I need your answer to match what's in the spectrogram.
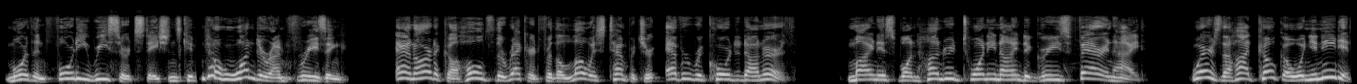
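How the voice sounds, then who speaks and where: Playing a cheerful young video game field agent who loves joking about gadgets and the cold, this man sounds eager, chatty, and enthusiastic. He speaks in a high, darkish voice at a moderate pace with plenty of animation. It's a dry studio recording with no room sound.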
